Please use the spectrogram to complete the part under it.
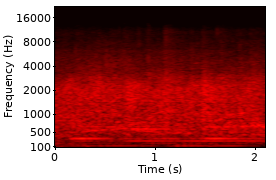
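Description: A church congregation applauding during a service, a dense and continuous wash of clapping at an even level, with faint sustained tones underneath.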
